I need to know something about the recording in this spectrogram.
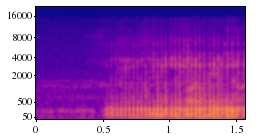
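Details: Female Aussie Bulldog snoring while asleep with eyes open, very loud: a loud, fluttering, rattling snore on one long breath; snoring.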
